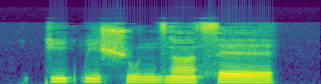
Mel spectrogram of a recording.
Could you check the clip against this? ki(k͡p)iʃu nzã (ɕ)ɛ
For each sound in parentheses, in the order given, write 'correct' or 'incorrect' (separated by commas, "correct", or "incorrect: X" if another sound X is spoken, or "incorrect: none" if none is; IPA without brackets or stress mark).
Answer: correct, incorrect: s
